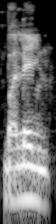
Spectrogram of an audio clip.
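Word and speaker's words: βάλλειν: y la parte de un verbo en griego que se pronuncia valen ya tú puedes ver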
